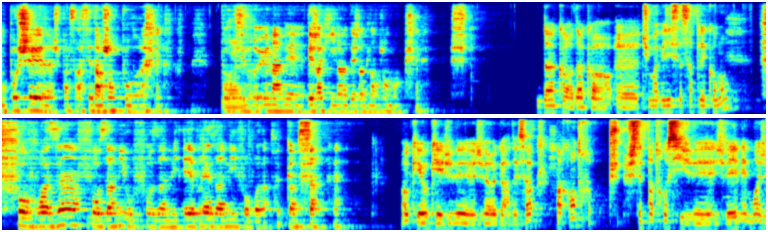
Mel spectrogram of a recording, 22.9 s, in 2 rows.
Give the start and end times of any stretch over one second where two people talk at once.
none

